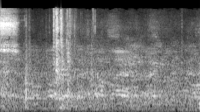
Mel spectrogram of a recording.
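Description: Plastic faceplate of a solar inverter/charger cabinet being unclipped from its spring clips, with light clicks, under background voices.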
